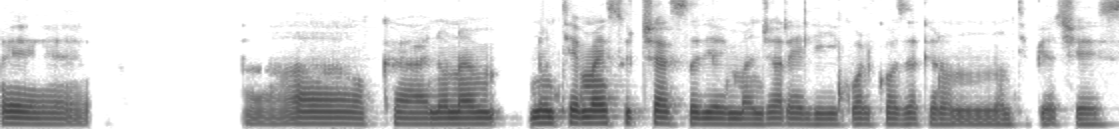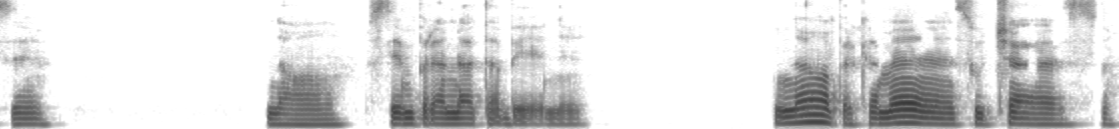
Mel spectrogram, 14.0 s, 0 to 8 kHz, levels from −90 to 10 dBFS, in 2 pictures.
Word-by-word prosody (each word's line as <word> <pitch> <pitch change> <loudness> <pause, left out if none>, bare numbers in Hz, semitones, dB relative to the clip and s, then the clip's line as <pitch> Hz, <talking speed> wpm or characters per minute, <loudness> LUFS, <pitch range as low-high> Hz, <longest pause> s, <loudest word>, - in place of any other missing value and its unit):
Ehm, 130 - 0 0.9
ah, 75 - -1
oka 130 0 -3
non 130 +1 +3
è 135 - +4 0.3
non 140 0 +4
ti 145 - 0
è - - +5
mai 145 0 +6
successo 140 -1 -1
di 130 0 +2
mangiare 125 +1 -1
lì 125 0 -2
qualcosa 125 0 -4
che 125 - -6
non 60 - -3
non - - -4
ti - - -23
piacesse? 120 - -5 1.3
No, 115 -1 -4
sempre 130 0 0
andata 130 - +1
bene. 65 -1 -5 1.2
No, 165 +2 +5
perché 125 +1 -5
a - - +2
me 140 -2 +6
è - - -1
successo. 125 -1 -2
125 Hz, 125 wpm, -22 LUFS, 120-135 Hz, 1.3 s, mai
